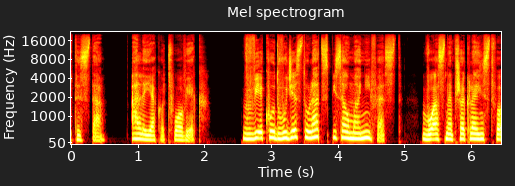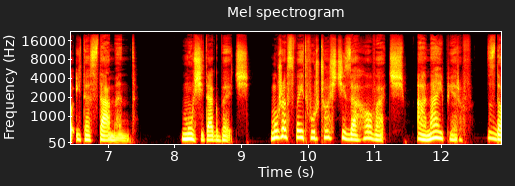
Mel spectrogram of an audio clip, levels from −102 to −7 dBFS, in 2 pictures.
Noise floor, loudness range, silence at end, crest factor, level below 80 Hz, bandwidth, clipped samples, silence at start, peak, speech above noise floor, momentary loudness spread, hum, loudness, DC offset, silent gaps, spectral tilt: under -90 dBFS; 4 LU; 0 s; 14 dB; -56 dBFS; 20 kHz; under 0.1%; 0.05 s; 0 dBFS; over 77 dB; 13 LU; none; -13 LUFS; under 0.1%; 2.48-2.54 s; -5 dB/octave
